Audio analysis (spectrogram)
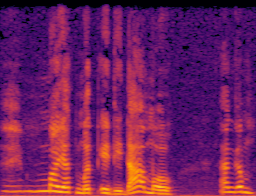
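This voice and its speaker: An actress with an Ilocano accent playing a vain, distressed village wife in a radio comedy drama, whiny and plaintive. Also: female voice, high voice, expressive, slow pace, heavily acted. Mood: distressed, whining. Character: vain, distressed village wife who bought skin whitener.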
